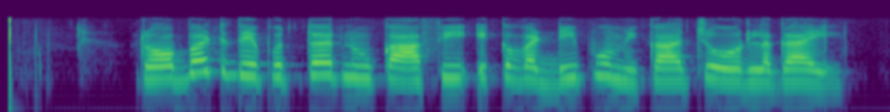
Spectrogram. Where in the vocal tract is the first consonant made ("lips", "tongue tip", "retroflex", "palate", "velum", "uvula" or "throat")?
tongue tip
